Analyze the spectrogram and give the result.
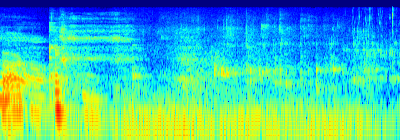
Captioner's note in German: Gluckern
